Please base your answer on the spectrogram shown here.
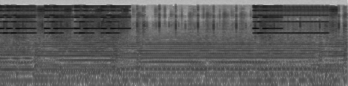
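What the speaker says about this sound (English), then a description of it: "That's the sound of taking the rupees coming out of your wallet and into the bank" Rupees being deposited into the bank in Zelda Majora's Mask, a continuous run of high chiming game tones over a steady musical background, with a short dip in the middle before the chimes resume.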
